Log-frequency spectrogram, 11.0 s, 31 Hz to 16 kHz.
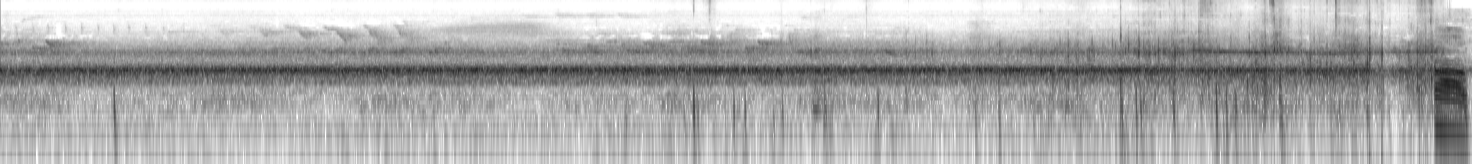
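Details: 17-year periodical cicadas in woodland at York River State Park, Virginia, make a steady, loud droning whine that holds one pitch without a break, with a few faint clicks and some handling noise near the end.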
